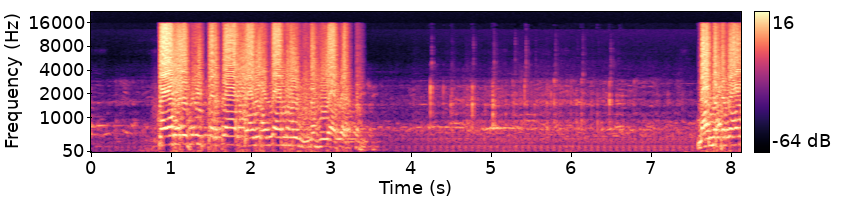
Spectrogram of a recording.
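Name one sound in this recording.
A man speaks forcefully into a microphone over loudspeakers, echoing outdoors.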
